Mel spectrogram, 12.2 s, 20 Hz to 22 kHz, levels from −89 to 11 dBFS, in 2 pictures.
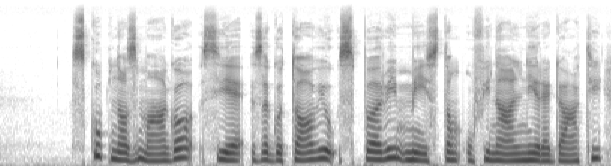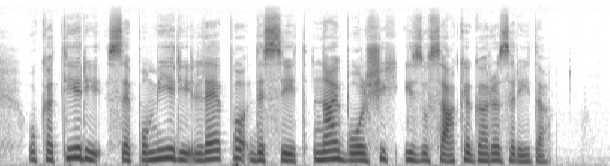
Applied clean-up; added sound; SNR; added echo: none; none; none; none.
